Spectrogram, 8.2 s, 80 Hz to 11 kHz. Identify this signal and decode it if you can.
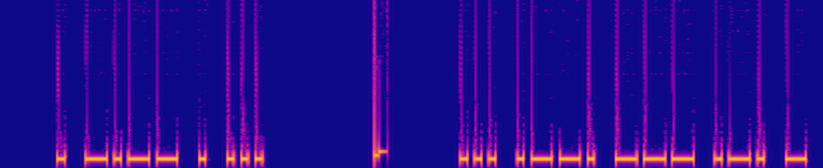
Morse code, heard as a keyed tone, about 17 wpm, 700 Hz. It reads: EYES SPORT
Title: Sentences from Top 1000 Words - Review Part 4 - New Word Drill - 17wpm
